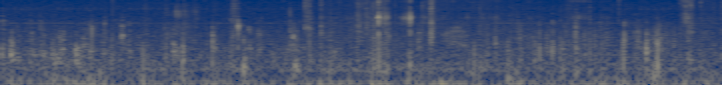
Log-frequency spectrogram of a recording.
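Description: Close-miked eating sounds: chewing soft matcha mousse cake with scattered wet mouth clicks and lip smacks, and a few sharper clicks about four seconds in.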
